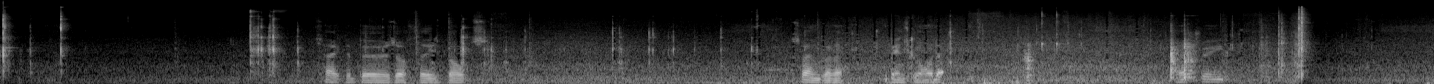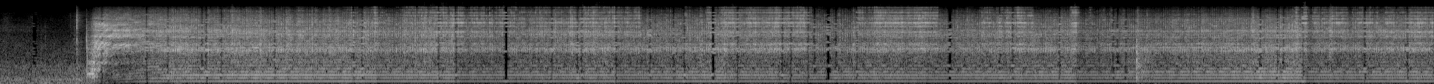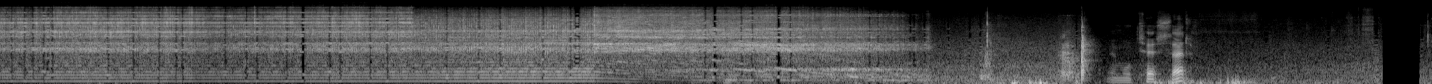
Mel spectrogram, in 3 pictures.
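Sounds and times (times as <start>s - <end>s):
disc grinding metal: 15.2s - 38.0s
drill motor running: 15.2s - 38.0s.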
